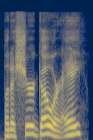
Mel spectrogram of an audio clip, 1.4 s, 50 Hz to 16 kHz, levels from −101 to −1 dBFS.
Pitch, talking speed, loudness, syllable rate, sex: 180 Hz, 215 wpm, -17 LUFS, 4.5 syllables/s, male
